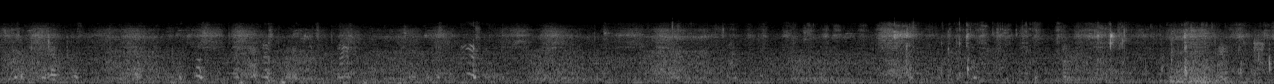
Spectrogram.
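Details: One-day-old puppies of Demi's litter give faint, high squeaks and soft whimpers, scattered irregularly through a steady background hiss, with a brief louder burst near the end.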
